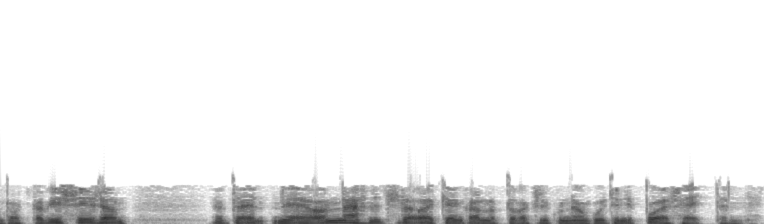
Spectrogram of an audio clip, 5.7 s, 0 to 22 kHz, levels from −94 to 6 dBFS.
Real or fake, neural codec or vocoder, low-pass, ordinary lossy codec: real; none; 19.8 kHz; AAC, 16 kbps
